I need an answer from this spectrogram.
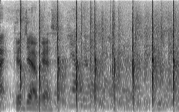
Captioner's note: applause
